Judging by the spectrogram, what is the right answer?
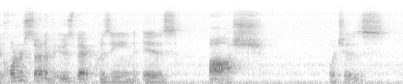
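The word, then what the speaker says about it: osh: Uh the cornerstone of Usuzbck cuisine is ash which is P L O V but I think it's Usuzbck to say is pronounced ash.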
